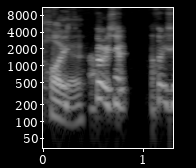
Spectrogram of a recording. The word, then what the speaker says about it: Hoyo: George, you know you pronounced that wrong. We've literally done a video on that cigar. Have I done it wrong? Yeah. Well, Hoyo. We've done a video on that cigar. I said Hoyo, didn't I?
